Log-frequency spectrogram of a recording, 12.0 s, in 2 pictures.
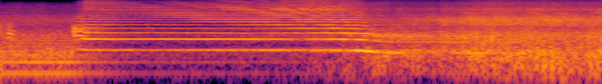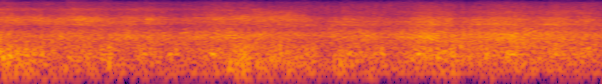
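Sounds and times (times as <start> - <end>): train horn blast: 0.0 - 5.2
train rushing past: 0.0 - 12.0.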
